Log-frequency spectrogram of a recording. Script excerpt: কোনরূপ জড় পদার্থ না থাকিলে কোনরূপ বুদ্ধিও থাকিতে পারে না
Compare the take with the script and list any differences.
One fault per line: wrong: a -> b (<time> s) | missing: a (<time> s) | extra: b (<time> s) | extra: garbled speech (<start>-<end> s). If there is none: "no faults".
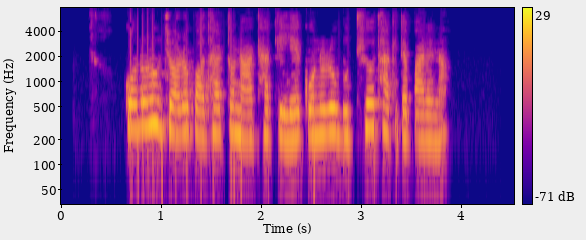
no faults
